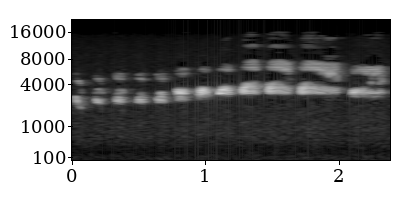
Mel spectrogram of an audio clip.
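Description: A female canyon wren sings a clear run of about a dozen bright whistled notes, quick and clipped at first, then longer and slurred, with no voices.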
